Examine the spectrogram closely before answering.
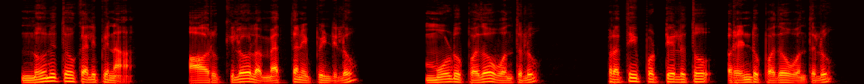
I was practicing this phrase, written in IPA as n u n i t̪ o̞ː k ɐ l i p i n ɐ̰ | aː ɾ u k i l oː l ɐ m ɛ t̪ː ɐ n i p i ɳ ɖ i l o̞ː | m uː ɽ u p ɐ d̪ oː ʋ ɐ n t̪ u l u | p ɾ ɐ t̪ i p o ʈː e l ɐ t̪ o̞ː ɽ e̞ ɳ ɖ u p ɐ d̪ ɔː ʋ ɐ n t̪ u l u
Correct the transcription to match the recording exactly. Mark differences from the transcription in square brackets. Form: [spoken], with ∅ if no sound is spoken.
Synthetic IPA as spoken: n [uː] n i t̪ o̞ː k ɐ l i p i n ɐ̰ | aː ɾ u k i l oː l ɐ m ɛ t̪ː ɐ n i p i ɳ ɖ i l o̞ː | m uː ɽ u p ɐ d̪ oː ʋ ɐ n t̪ u l u | p ɾ ɐ t̪ i p o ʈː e l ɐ t̪ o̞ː [ɾ] e̞ ɳ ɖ u p ɐ d̪ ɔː ʋ ɐ n t̪ u l u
